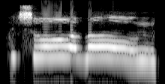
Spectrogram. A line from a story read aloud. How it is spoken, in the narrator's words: she wailed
